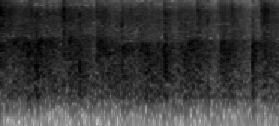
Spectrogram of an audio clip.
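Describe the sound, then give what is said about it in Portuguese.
A crowd applauds the musical adviser of the Obra Cordai steadily, many hands clapping at once in a dense, continuous patter that stays fairly loud and even throughout, with no voices standing out. “Também uma salva de palmas para ele.”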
